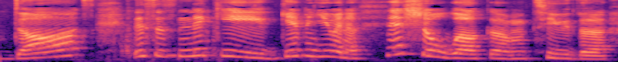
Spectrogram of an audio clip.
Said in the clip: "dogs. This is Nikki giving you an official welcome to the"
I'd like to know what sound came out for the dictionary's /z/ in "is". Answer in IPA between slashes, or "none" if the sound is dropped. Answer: /z/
